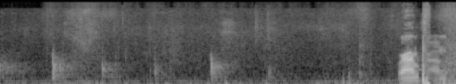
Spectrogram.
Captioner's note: feet stomping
